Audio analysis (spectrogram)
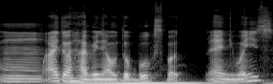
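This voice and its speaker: The speaker has a Romanian accent and a moderate pace. Music plays in the background. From Romania, lived in Greece. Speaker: tech YouTuber. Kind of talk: casual product walkthrough. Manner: casual, hesitant with repetitions.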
